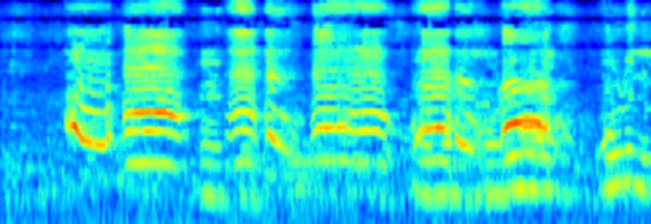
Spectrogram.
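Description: Loud, high-pitched crying in repeated wails from a one-month-old infant, the ordinary pain cry after a vaccination.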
